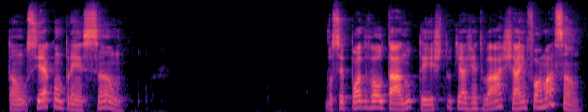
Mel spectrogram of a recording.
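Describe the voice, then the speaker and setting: A Brazilian man teaching a class, talking through exam answers step by step. His voice sits a little high for a man and has a gravelly, creaky edge, and he keeps pointing things out as he goes. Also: brisk, a bit bright. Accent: Brazilian Portuguese.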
